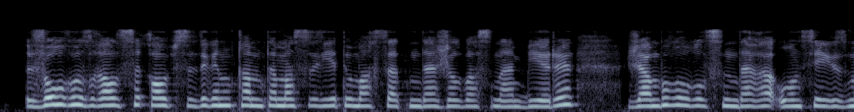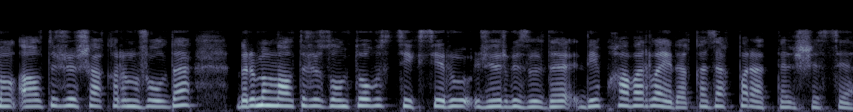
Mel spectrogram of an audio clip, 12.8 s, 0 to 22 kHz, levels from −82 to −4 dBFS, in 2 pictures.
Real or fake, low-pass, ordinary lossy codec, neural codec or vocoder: fake; 7.2 kHz; MP3, 48 kbps; codec, 16 kHz, 4 kbps, FunCodec, trained on LibriTTS, 50 frames a second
